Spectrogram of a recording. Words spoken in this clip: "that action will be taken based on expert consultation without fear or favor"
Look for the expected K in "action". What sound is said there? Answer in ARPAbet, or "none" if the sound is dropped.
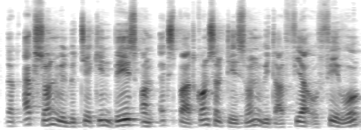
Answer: K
